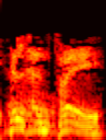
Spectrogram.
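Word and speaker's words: Willem II: Is that actually how you pronounce it, or are you just saying that to make it rhyme? – It's pronounced Wilhelm Twey. – Wilhelm Twey.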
